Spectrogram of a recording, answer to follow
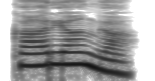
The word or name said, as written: ಕ್ರಿಯಾಂಗ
